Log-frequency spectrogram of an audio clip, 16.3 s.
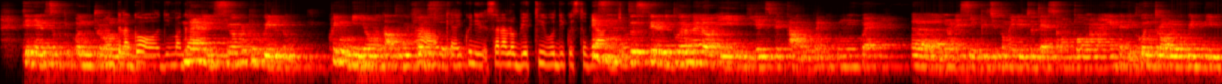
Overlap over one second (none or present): none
